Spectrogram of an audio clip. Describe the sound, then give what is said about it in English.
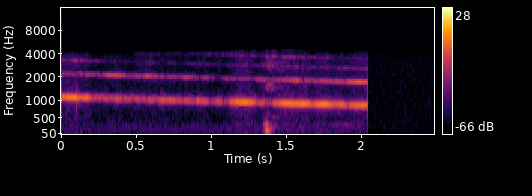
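A police car siren from a cop car driving somewhere not too far away wails in one long, steady tone that slowly drops in pitch, fairly loud, then cuts off abruptly after about two seconds. No one speaks. “I'm hitting mute because there was a cop car riding somewhere not too far away from here, and I'm sure everybody could hear it.”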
